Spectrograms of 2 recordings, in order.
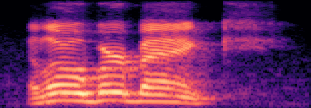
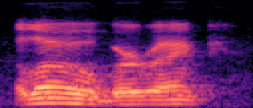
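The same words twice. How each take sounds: First: High, loud greeting to Burbank; loud hello. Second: Said in the usual way. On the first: Shown as a demonstration. Greeting Burbank viewers on the stream, loud and high. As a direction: call it out to the whole city. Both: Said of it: "Hello, clap Burbank".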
